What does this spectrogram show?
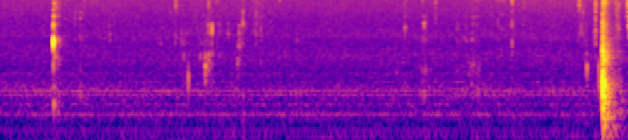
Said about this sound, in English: Let me take a sip of coffee.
